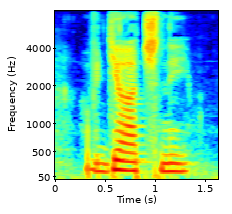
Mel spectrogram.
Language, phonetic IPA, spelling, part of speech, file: Ukrainian, [ˈwdʲat͡ʃnei̯], вдячний, adjective, Uk-вдячний.ogg
- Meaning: grateful, thankful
